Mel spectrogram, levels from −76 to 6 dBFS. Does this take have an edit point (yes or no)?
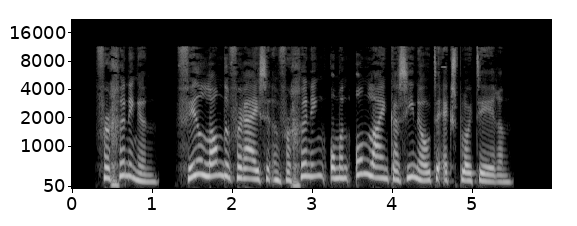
yes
